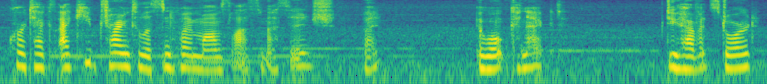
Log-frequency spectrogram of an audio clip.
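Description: An actress playing a guarded, weary but defiant survivor in a naturalistic audio drama, with terse, blunt delivery. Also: female voice, mid-range voice, fairly even intonation, normal speed, music in the background, close to an everyday voice. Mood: subdued, weary.

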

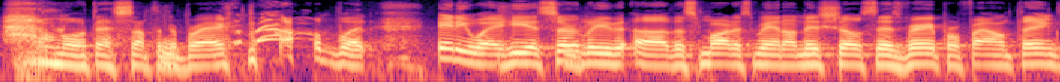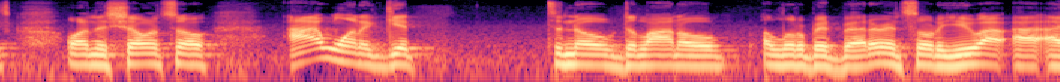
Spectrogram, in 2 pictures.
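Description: A man's voice: mid-range voice, normal speed. A man hosting a holiday interview, asking loose, rambling questions with restarts. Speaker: podcast host. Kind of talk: casual interview.

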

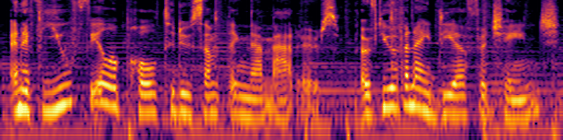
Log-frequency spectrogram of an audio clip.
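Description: A woman from Minnesota hosting a podcast, narrating a script in an earnest, measured way. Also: fairly low pitch, animated, music in the background. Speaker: podcast host.

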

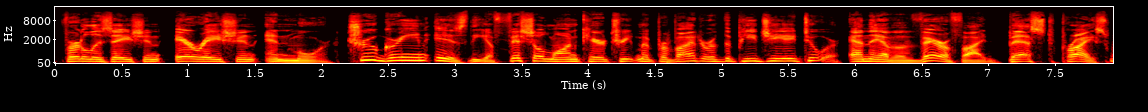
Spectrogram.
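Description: A man reading a radio ad in an upbeat, salesy pitch. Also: a bit bright, no echo, clean studio sound. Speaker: ad announcer. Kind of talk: scripted radio ad.

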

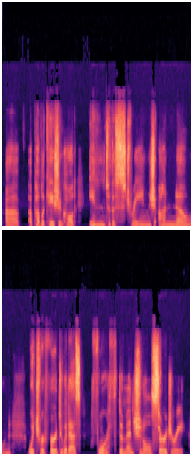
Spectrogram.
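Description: A woman, a podcast guest, reading out facts from her notes in a casual chat and tossing in wry, deadpan jokes. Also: low-pitched, dry recording, clean studio sound. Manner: wry, jokey asides, deadpan delivery.

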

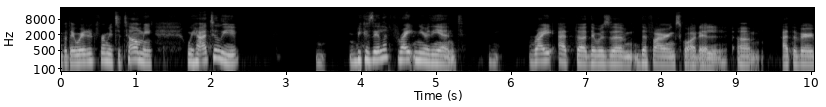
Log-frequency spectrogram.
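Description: A woman with a slightly low voice, recorded close and dry with hardly any room sound. She talks as an interview guest, telling anecdotes in a loose conversational way and slipping into quotes. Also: fairly bright tone, no echo. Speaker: guest, playwright.

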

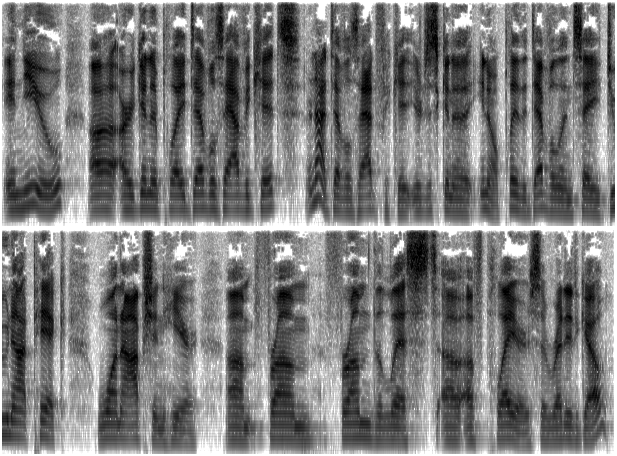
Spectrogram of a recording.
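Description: Excitable young man with a squeaky voice. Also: normal speed, hardly any pauses. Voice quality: high squeaky voice. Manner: excitable, cheers at the game, jokey. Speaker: podcast co-host. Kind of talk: casual fantasy sports podcast chat.

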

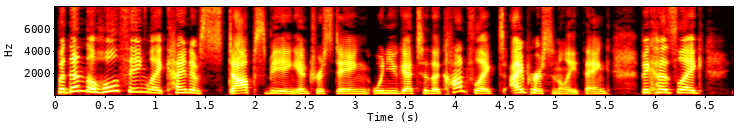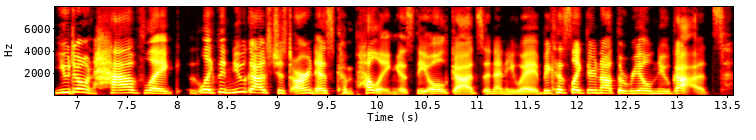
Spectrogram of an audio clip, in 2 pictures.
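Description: A young woman in a casual discussion, talking in quick animated bursts packed with "like" fillers. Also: fairly high pitch, no room sound, studio quality. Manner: fast, animated talk full of "like" fillers.

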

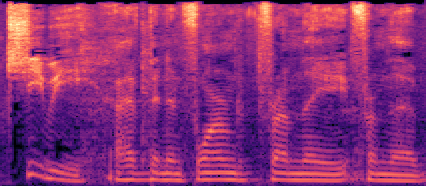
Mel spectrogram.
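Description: Halting man chatting on a gaming podcast. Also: mid-range voice, steady tone, darkish tone, a little hiss or hum. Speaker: podcast co-host. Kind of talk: casual gaming podcast chat.

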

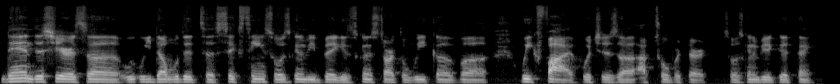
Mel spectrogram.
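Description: A man's voice: fairly low pitch, little pitch movement, brisk. A man representing a sponsor on a podcast, talking casually and hesitantly with many fillers.

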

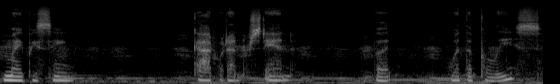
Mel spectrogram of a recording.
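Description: An actress playing a pious, coolly murderous teenage girl in a horror audio drama, with a breathy, hushed delivery. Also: on the low side, little pitch movement, slow pace. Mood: hushed scheming. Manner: breathy, hushed, often whispering to herself.

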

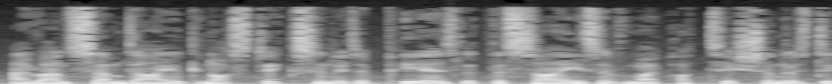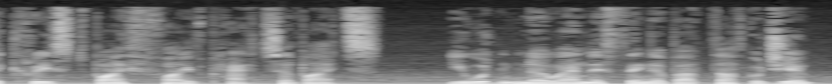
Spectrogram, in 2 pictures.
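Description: A man performs a male AI running a remote station in an audio drama. The voice is medium in pitch, formal and measured, with veiled menace under its politeness. Faint music sits behind it. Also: fairly even intonation, lightly acted, poor audio. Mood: suspicious.

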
